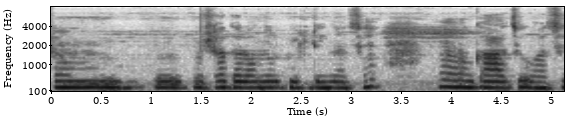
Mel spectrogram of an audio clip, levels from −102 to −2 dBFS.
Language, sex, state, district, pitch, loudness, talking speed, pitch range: Bengali, female, Jharkhand, Sahebganj, 210 Hz, -17 LUFS, 95 wpm, 205-215 Hz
